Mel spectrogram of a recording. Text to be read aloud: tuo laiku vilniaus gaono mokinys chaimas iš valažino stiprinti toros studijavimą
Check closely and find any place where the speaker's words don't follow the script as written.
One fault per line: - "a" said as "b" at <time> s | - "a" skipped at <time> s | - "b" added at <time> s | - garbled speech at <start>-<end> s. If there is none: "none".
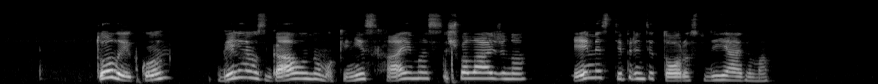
- "ėmė" added at 5.8 s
